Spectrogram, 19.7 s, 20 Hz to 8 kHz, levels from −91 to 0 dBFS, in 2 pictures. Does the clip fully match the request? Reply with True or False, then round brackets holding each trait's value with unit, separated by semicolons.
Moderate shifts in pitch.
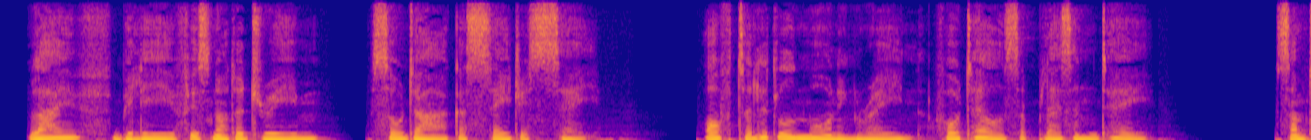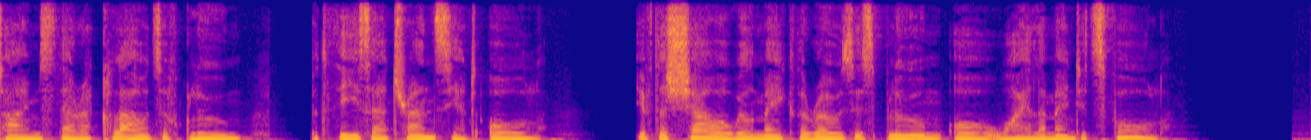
False (2.0 semitones)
